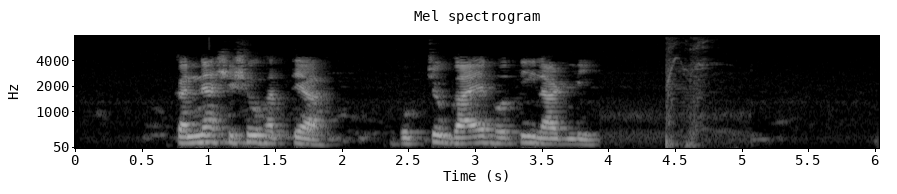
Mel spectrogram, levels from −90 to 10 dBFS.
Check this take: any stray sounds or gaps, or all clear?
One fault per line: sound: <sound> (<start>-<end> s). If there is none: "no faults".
sound: thud (4.4-5.0 s)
